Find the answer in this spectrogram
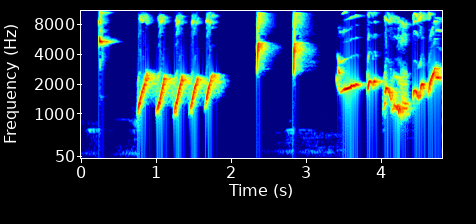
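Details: Morning lure song of a Medan-type white-rumped shama, meant to make captive birds sing: five rising whistled slurs in a row, two sharp high notes after a pause, then a fast varied warble.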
